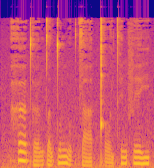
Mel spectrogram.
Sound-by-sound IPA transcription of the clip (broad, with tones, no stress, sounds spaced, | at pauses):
h œː˥ t̪ʰ œː˨˧ ŋ t̪ ɐ˨˧ w t̪ ʊ˥ ŋ w ʊ˨˥ k̚ t͡s aː˨ t̚ kʰ ɔː˨˩ j t̪ʰ ɪ˥ ŋ f e˥ j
